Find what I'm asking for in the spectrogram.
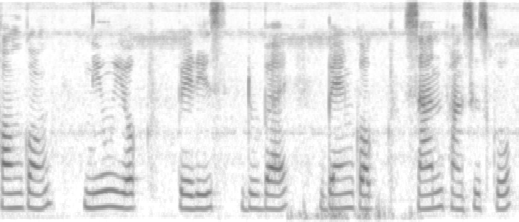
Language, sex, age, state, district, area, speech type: Assamese, female, 45-60, Assam, Jorhat, urban, spontaneous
